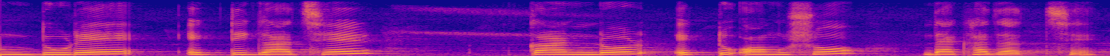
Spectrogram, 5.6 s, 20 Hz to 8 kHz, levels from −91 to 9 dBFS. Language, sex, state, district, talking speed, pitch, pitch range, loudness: Bengali, female, Karnataka, Bangalore, 85 wpm, 255 Hz, 240-300 Hz, -13 LUFS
